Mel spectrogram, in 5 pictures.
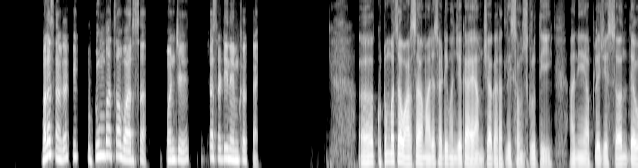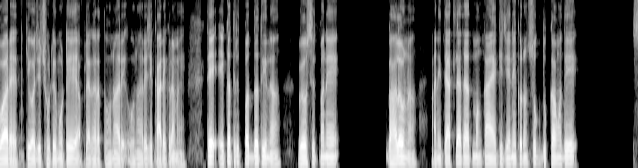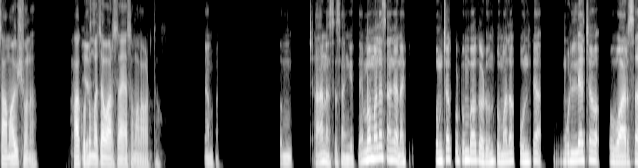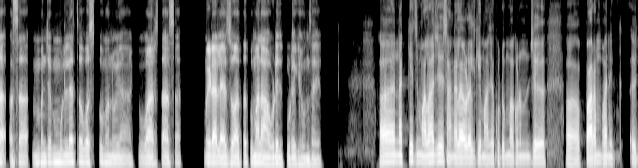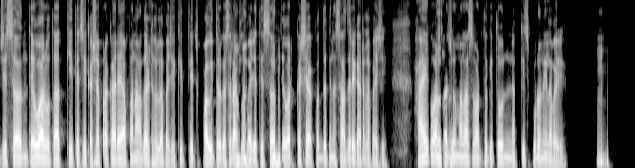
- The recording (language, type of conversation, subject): Marathi, podcast, कुटुंबाचा वारसा तुम्हाला का महत्त्वाचा वाटतो?
- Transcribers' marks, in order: "समाविष्ट" said as "सामाविष"; in Hindi: "क्या बात!"; tapping; in Hindi: "क्या बात!"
